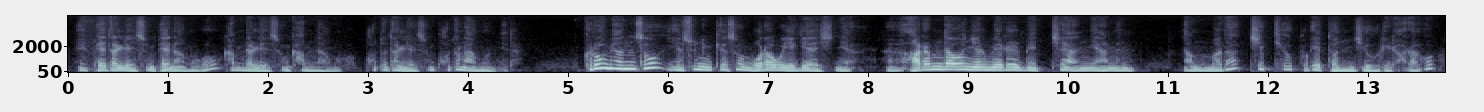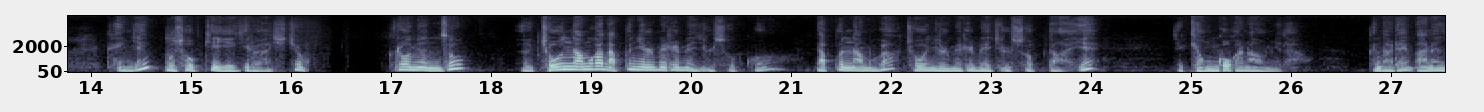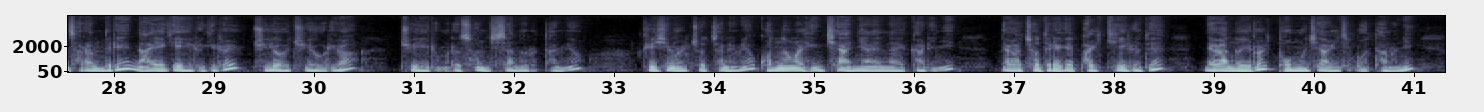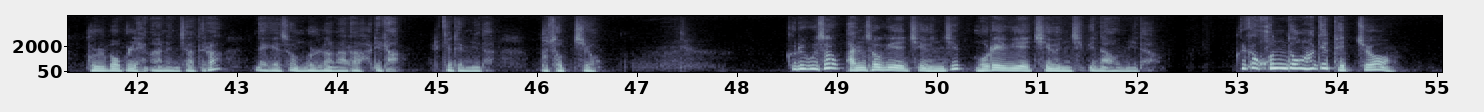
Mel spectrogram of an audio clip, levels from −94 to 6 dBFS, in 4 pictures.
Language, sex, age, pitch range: Korean, male, 60-79, 120-165 Hz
